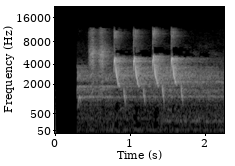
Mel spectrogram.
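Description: A bright, high phrase from a Common Nightingale: a short warble, then four ringing, sharply falling notes repeated about every quarter second.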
